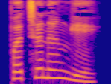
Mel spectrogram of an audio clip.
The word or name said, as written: ಪಚನಂಗೆಯ್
